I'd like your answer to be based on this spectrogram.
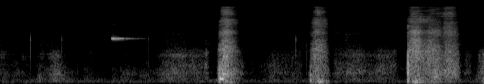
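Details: Three sharp, explosive bursts of air with quiet breathing between; repeated sneezing, three sneezes.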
